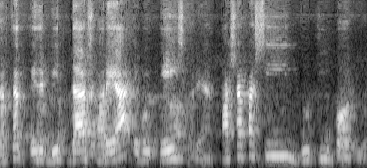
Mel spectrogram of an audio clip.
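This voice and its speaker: A man's voice: high voice, a bit bright, slight background noise, rough recording. A man with a Bangladeshi Bengali accent teaching an online grammar class, explaining step by step and often checking that students follow. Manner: explains slowly, repeats and checks with "ঠিক আছে?".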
